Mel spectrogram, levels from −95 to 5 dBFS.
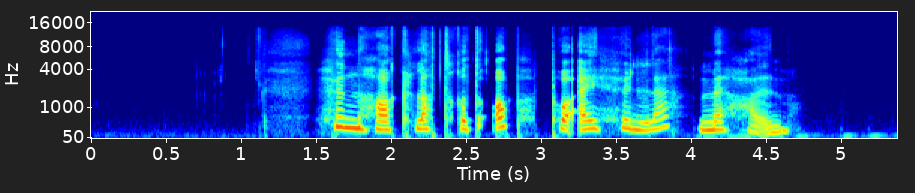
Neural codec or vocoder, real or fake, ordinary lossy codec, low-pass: autoencoder, 48 kHz, 128 numbers a frame, DAC-VAE, trained on Japanese speech; fake; none; 14.4 kHz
